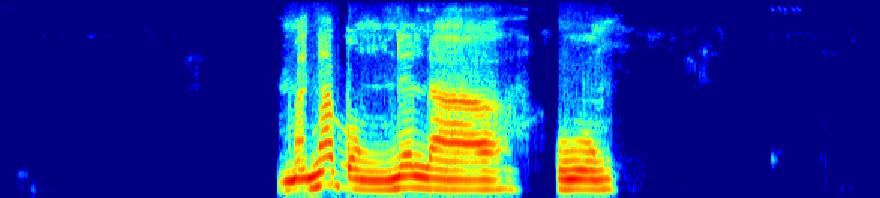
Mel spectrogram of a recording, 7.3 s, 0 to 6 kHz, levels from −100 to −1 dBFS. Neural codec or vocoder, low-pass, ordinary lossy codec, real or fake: none; 5.4 kHz; Opus, 24 kbps; real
